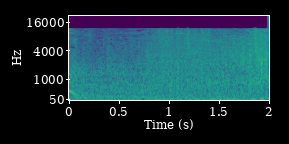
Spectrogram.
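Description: A helicopter's rotor thuds overhead.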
